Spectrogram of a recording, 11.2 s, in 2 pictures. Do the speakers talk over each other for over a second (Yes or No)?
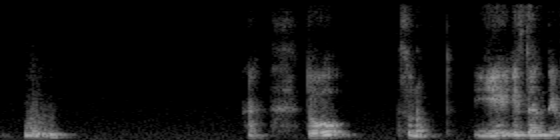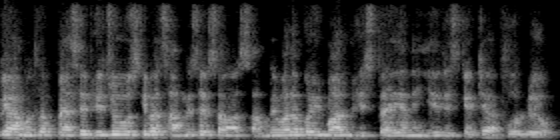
No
